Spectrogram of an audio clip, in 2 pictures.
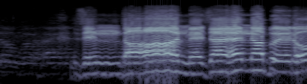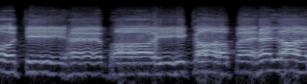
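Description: Young men chant loudly together through a microphone.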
